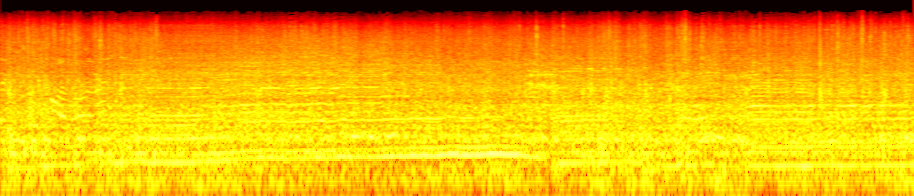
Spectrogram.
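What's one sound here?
A car engine roars loudly from inside the cabin, revving up and down.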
